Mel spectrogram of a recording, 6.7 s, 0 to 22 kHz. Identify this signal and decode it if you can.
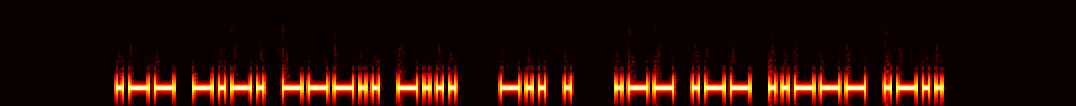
Morse code, heard as a keyed tone, about 32 wpm, 700 Hz. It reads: WC8B DE WW2L
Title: USA Callsign DE Callsign - 4 Characters - 30wpm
